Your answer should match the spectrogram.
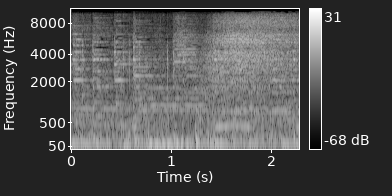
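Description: Dragon Link slot machine playing its free-game music, steady tones over a low beat, while the reels spin; a rushing hiss swells about a second and a half in.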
